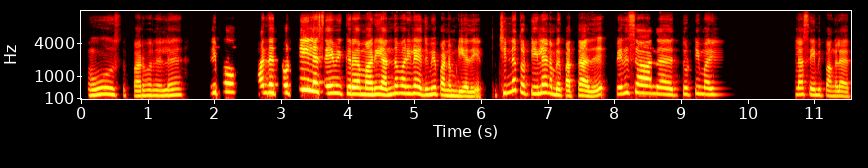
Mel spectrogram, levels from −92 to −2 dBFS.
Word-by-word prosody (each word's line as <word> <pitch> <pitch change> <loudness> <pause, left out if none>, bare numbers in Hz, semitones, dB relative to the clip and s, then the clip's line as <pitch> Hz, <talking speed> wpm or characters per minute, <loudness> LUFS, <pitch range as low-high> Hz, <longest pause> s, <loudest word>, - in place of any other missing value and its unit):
ஓ! - - -3 0.4
ச - - -39 0.2
பரவால்லல. 210 +1 -4 0.7
இப்போ 360 +2 -5 0.5
அந்த 325 +2 +5 0.2
தொட்டில 410 +7 +6 0.2
சேமிக்குற 300 -2 +3 0.2
மாரி 250 +1 +5
அந்த 255 +5 -1
மாரில்லாம் 295 -1 +2
எதுவுமே 245 +3 -1
பண்ண 220 -3 0
முடியாது? 185 -2 -1 0.4
சின்ன 355 +7 -1
தொட்டில 305 +2 +1
நமக்கு 235 -5 -2
பத்தாது. 205 -1 0 0.3
பெரிசா 320 +4 -2 0.2
அந்த 285 -1 -4 0.4
தொட்டி 260 +3 -7
மாரி 250 -1 -2 1.2
எல்லாம் 255 0 -3
சேமிப்பாங்கல்ல. 215 -5 -4
260 Hz, 120 wpm, -20 LUFS, 220-305 Hz, 1.2 s, தொட்டில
